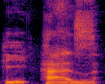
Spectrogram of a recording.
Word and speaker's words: has: interesting with the pronunciation when we use he or she with the verbs you have as in a possession or a noun the S sounds like a z so it's really he has time if you imagine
